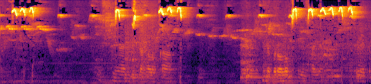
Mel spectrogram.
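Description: A plain-throated sunbird gives very high, thin, twittering bursts of quick chirps, in short runs separated by pauses, with people's voices murmuring underneath.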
